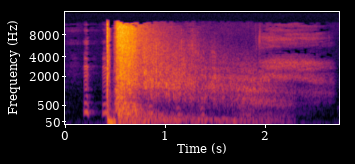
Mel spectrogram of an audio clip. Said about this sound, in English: That's so, a gunshot. That's a gunshot.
